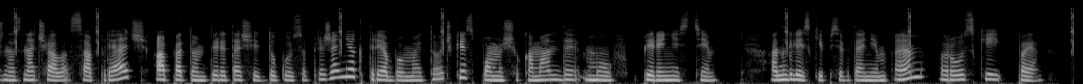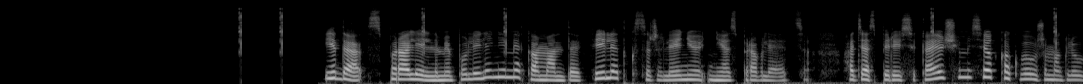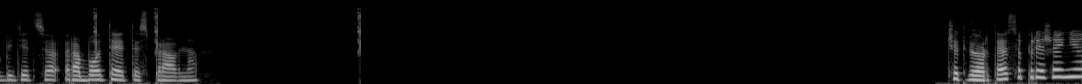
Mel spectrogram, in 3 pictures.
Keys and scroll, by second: 2.1 f, 2.3 space, 6.3 m, 7.0 space, 8.4 space, 18.0 Escape, 19.3 space.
